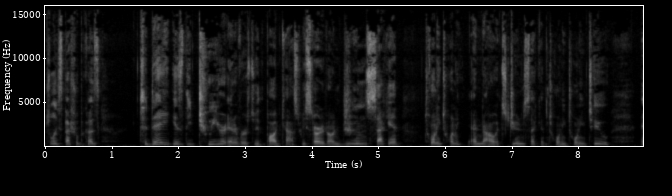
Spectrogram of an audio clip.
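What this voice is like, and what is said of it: Sick, altered voice. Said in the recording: “I'm still sick, so I apologize if my voice sounds a little bit different”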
